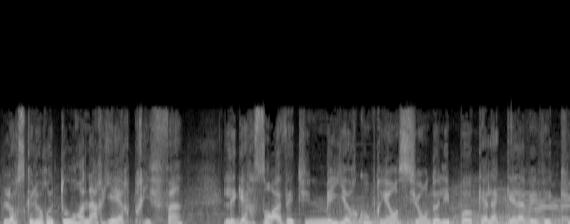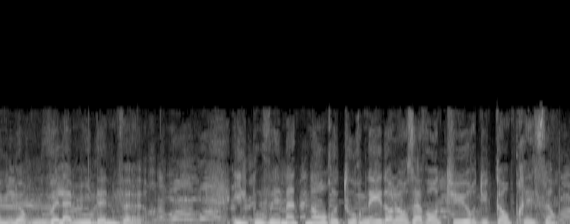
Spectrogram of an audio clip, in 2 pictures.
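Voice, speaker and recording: A woman's voice: mid-range voice, animated, normal speed, natural voice. A woman narrating a cartoon like a storybook, in a scripted dramatic manner, with music behind her.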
